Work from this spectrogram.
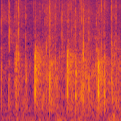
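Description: Short burst of clapping from a crowd at a company customer event, sounding as a scattered patter of hands that is close and moderately loud and lasts only about a second.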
